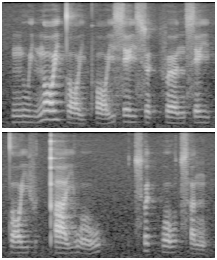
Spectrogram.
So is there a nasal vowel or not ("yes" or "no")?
no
